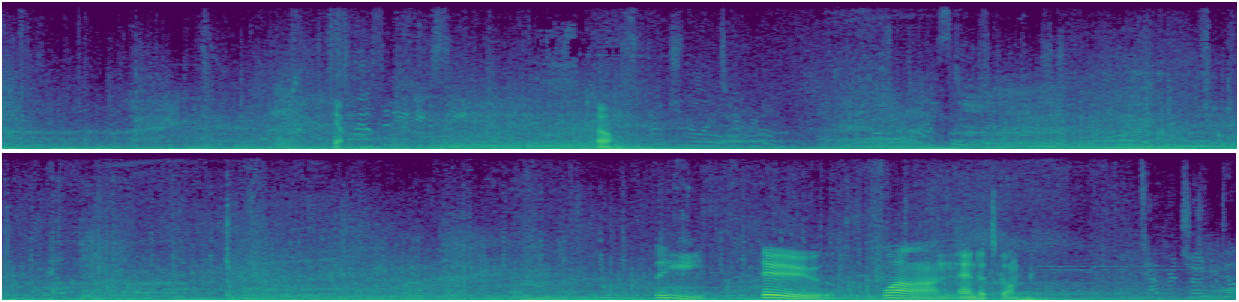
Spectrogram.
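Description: Spells crackle and boom in a game.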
